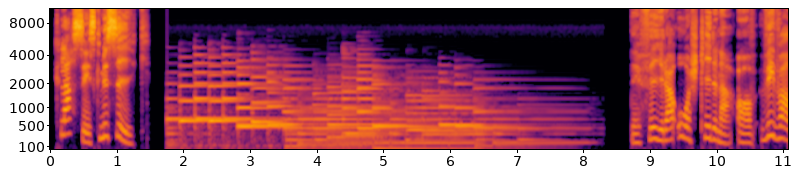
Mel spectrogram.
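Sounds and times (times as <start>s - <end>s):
classical piano music: 1.8s - 8.3s.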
